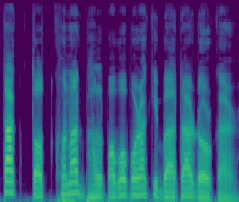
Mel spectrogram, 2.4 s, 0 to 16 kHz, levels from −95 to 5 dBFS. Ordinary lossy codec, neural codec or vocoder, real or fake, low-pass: none; none; real; 14.4 kHz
